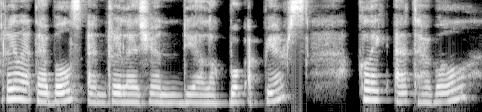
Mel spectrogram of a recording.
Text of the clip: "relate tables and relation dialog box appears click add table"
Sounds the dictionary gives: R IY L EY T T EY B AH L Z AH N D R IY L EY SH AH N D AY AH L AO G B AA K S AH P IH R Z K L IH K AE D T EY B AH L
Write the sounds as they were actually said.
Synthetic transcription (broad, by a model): R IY L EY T T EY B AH L S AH N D R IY L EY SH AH N D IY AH L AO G B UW K AH P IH R S K L IH K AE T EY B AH L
